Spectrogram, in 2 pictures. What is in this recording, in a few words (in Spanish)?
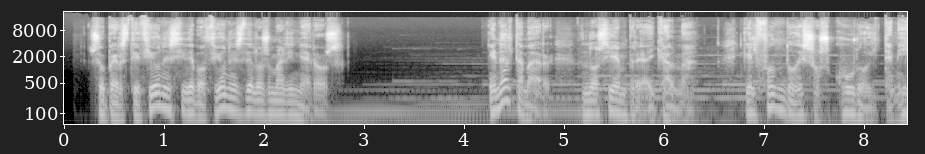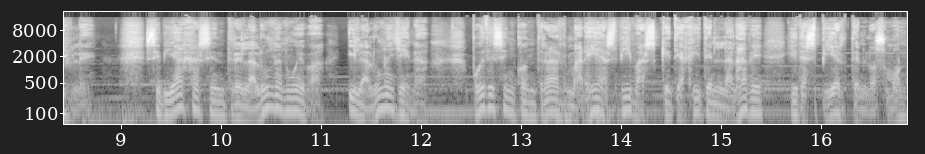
audioguia esp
